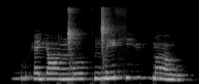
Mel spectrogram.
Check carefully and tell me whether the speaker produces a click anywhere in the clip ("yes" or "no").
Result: yes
